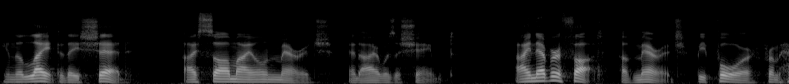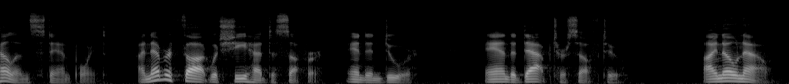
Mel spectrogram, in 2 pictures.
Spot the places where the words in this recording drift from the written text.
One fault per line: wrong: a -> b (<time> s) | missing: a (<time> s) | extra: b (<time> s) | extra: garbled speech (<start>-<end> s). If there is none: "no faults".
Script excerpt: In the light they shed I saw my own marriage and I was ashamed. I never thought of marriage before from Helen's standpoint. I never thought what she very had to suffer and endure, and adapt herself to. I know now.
missing: very (10.4 s)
